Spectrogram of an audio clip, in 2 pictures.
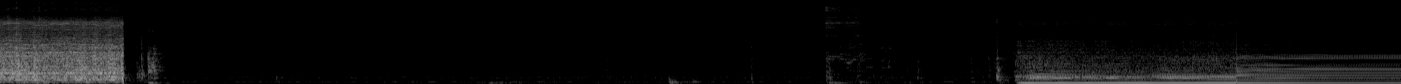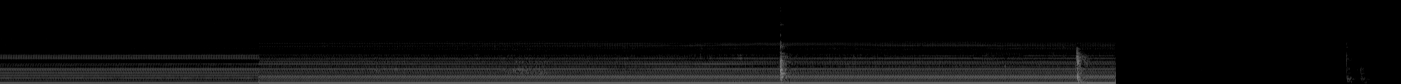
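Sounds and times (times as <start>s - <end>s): electrical hum: 10.2s - 25.2s.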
